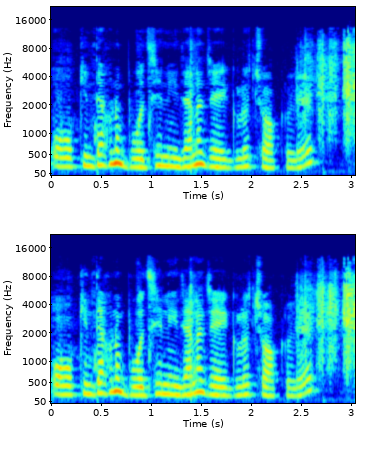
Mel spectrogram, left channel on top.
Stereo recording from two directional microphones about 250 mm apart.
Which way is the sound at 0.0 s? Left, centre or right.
Left.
